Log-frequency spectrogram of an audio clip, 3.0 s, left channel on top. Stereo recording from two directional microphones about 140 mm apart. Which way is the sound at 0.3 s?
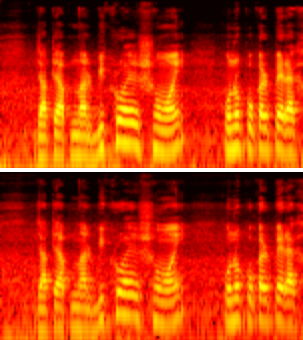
30° left (ahead or behind).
